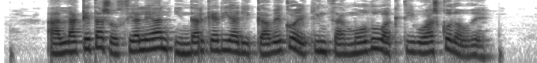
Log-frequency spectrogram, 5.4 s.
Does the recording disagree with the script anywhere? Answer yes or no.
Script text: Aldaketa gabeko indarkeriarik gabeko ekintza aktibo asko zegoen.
yes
